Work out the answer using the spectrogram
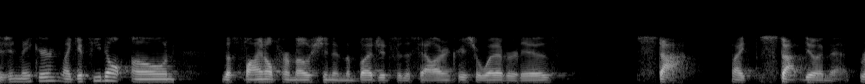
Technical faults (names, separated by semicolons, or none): AMR narrowband mobile codec; lost AMR speech frames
